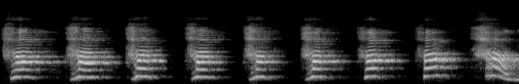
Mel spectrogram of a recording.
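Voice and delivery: loud, high ha ha pulses; counted laughter. Shown as a demonstration. Teacher leading five counted laughs, loud and high. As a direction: belt five laughs on one breath. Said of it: "Seven times".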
